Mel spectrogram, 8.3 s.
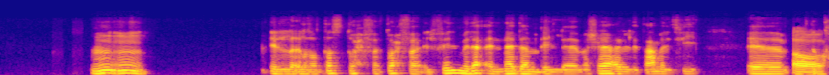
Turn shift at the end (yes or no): no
